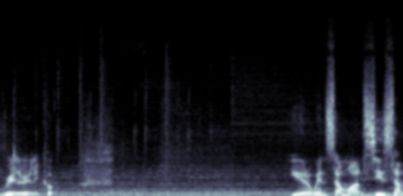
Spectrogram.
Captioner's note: wind howling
